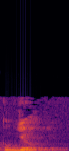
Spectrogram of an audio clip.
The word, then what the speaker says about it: cúng dường: Nhưng mà đọc thì đọc là cúng dưỡng, nhưng viết ra là viết cung dưỡng.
